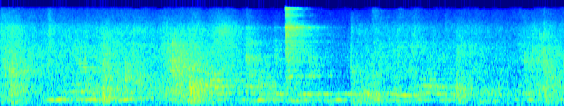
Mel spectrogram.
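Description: Quiet room with a few faint knocks and movement sounds as the room's light switch is turned on.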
